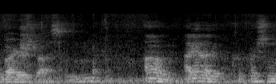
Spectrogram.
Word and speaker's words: Weierstrass: This is how I'm taught to pronounce them, at least. Bolzano and Weierstrass.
